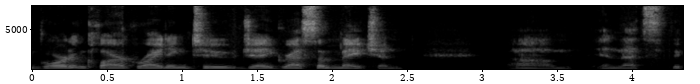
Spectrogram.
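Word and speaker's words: Gresham Machen: from it's from gordon clark writing to jay gressam machin um and that's the correct pronunciation it was this was discussed on one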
